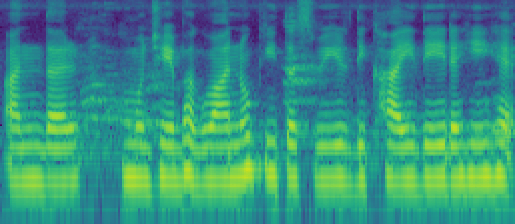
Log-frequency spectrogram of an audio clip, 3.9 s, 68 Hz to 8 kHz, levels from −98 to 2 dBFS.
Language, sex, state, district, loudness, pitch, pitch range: Hindi, female, Haryana, Charkhi Dadri, -17 LUFS, 180 Hz, 175-185 Hz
